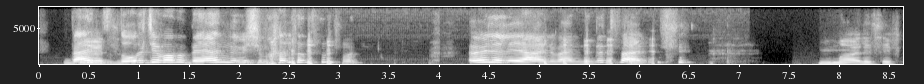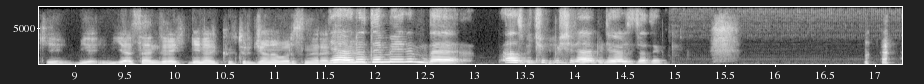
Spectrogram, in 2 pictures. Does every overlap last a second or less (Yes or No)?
Yes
